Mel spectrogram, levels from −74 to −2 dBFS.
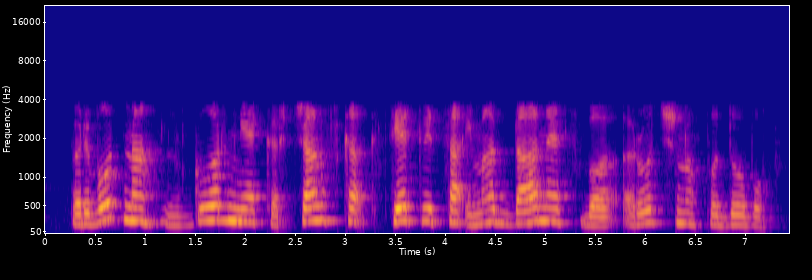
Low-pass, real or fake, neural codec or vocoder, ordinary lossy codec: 3.6 kHz; real; none; AAC, 32 kbps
